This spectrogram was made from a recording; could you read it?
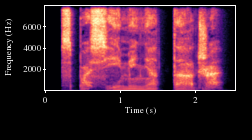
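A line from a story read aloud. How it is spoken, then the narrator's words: Whisper. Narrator (Russian): прошептал он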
